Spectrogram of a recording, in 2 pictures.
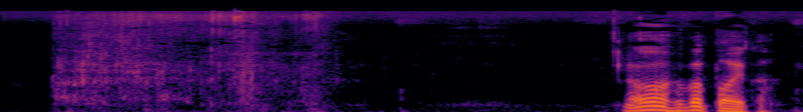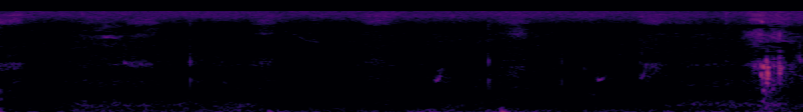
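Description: A dog swims, splashing softly through water.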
